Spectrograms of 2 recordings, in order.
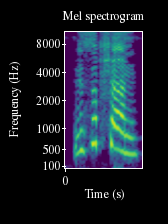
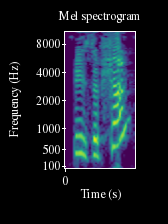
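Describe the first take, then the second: First: Said in the usual way. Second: reception said low with a rising question tune; questioning echo. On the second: Acted. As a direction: echo reception back, lifting the end as a question. Echoes the answer as a question. (Reception को सवाल की तरह, अंत में चढ़ते सुर में)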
